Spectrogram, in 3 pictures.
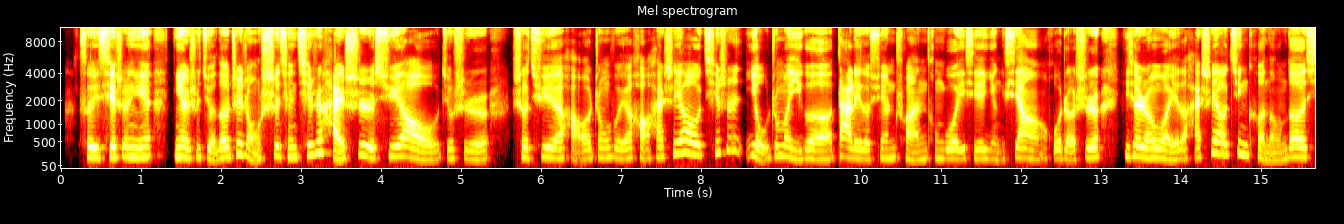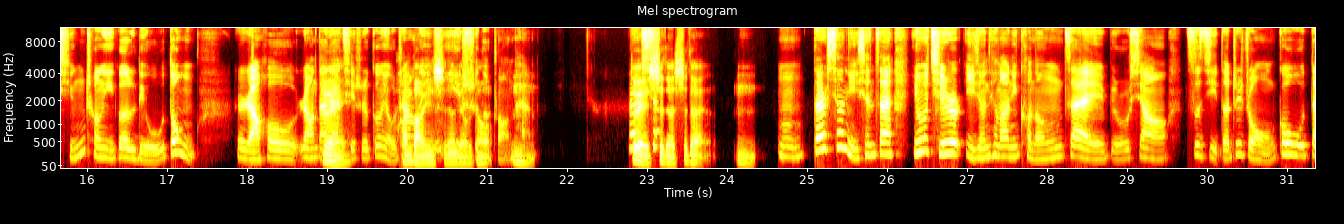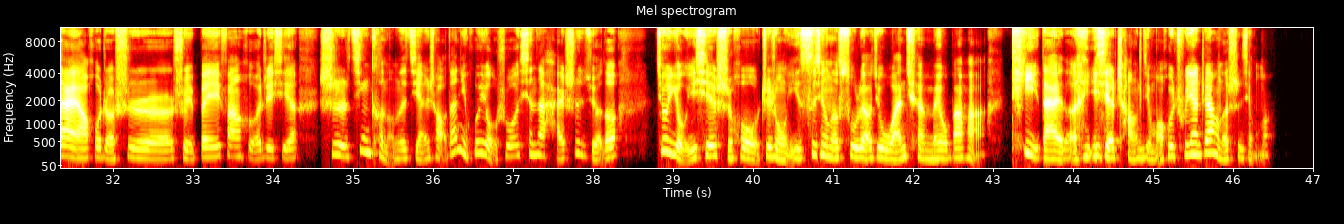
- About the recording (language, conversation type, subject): Chinese, podcast, 你会怎么减少一次性塑料的使用？
- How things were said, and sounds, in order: other background noise; laughing while speaking: "一些场景吗？"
